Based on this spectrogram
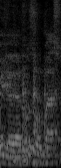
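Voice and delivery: ordinary talk, nothing marked

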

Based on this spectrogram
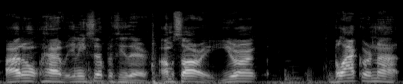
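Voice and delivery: normal talking voice

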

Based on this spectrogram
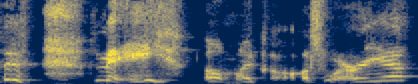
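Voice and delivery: put-on very high, girlish flattered act; coy feigned surprise. Woman flattered by the barman's attention, coy feigned surprise. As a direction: play innocent, way up high.

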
